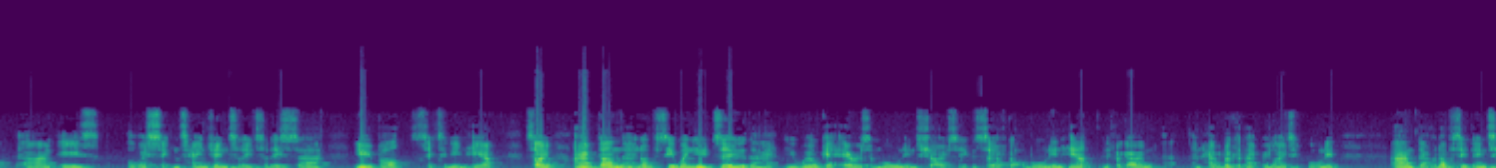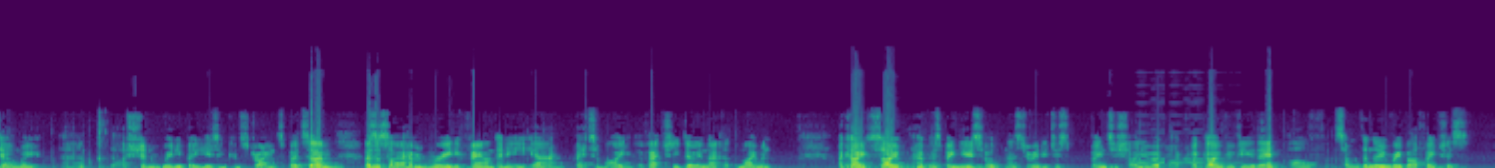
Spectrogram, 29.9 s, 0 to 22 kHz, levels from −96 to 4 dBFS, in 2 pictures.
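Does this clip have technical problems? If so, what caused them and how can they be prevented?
No technical faults are audible.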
